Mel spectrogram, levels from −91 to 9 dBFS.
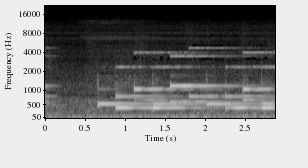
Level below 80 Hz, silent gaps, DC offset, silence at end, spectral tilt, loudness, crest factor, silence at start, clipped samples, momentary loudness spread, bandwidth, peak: -40 dBFS; none; 0.1%; 0 s; -6.5 dB/octave; -20 LUFS; 14 dB; 0 s; under 0.1%; 10 LU; 7 kHz; -8 dBFS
